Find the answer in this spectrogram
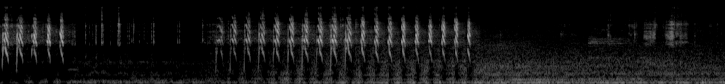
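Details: Parrot that has eaten a tomato screeches in harsh, rapid, evenly spaced notes, first a short burst, then a long run of about twenty after a brief pause, ending in quieter chatter.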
